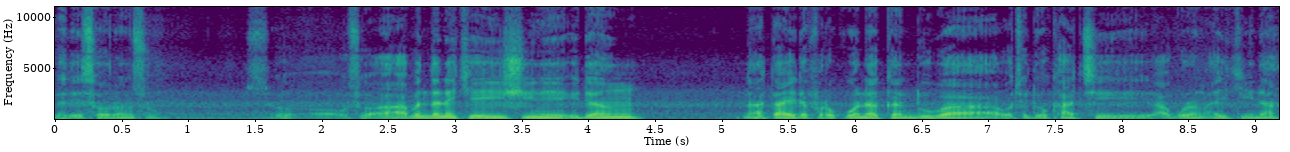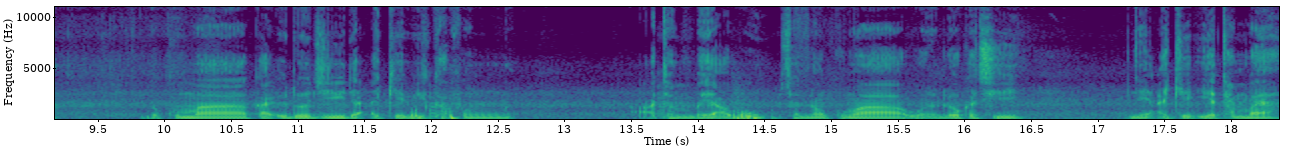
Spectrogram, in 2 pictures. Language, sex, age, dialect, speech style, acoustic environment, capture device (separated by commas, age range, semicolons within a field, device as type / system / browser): Hausa, male, 35-44, Nigeria - Kano, happy; excited; focused; relaxed, silence; appliances, desktop / Linux / Chrome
